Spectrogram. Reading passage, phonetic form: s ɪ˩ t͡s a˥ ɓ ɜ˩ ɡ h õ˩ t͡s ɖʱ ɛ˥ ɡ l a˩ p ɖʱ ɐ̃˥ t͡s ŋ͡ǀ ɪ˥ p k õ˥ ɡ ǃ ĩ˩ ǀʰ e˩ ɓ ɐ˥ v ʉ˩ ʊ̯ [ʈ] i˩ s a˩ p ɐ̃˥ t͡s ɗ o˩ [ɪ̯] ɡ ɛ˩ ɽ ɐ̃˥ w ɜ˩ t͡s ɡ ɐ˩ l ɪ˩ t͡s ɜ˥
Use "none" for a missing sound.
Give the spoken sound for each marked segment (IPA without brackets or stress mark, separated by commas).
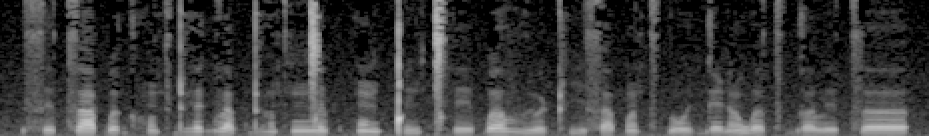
ʈʰ, ɪ̯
